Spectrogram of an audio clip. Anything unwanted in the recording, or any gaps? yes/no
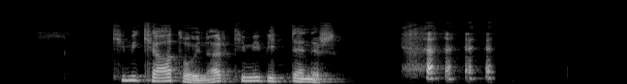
yes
